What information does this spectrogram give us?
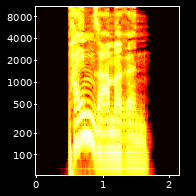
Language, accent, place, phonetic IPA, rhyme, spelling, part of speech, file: German, Germany, Berlin, [ˈpaɪ̯nzaːməʁən], -aɪ̯nzaːməʁən, peinsameren, adjective, De-peinsameren.ogg
- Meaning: inflection of peinsam: 1. strong genitive masculine/neuter singular comparative degree 2. weak/mixed genitive/dative all-gender singular comparative degree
